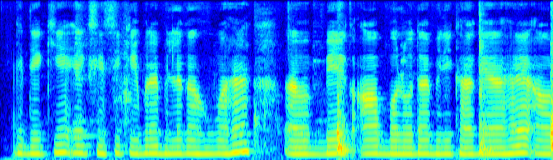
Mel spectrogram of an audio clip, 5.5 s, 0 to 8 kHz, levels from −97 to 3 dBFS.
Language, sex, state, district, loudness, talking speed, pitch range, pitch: Hindi, male, Chhattisgarh, Balrampur, -36 LUFS, 195 wpm, 125-135 Hz, 130 Hz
